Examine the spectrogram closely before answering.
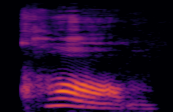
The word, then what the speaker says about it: comb: That's why this B is coming after M, this B will be silent. We will say comb, tomb, bomb, thumb, climb, and lamb.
